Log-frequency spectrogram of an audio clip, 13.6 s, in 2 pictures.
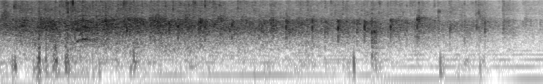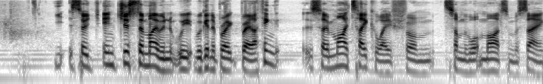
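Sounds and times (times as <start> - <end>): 
audience applause: 0.0 - 7.3
speech: 7.5 - 13.5.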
